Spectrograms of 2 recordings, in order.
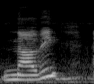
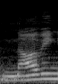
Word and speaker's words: gnawing: जी को प्रोनाउंस नहीं करना है, नाविंग एनिमल्स, ठीक है ना. जब मैम अगर डिक्टेशन लेगी और नाविंग कहेगी तो ऐसा नहीं है कि एन से शुरू कीजिएगा, जी लगाइएगा. नाविंग animals. Okay, ji is silent.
